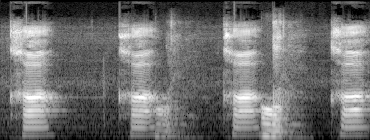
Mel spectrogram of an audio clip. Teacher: খটা হবে আমাদের এই যে কণ্ঠনালীর শেষ ভাগ অর্থাৎ গলার সাথে এই দাড়ির যে অংশটা লেগে আছে, এই অংশটা থেকে yes, উচ্চারণ হবে খ খ খ খ, এরকম ভাবে।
